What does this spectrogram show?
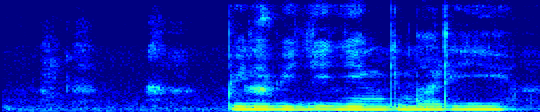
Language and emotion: Russian, sad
